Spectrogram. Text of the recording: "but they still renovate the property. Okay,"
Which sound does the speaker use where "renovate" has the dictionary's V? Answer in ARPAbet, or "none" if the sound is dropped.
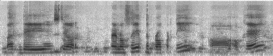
F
